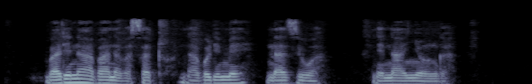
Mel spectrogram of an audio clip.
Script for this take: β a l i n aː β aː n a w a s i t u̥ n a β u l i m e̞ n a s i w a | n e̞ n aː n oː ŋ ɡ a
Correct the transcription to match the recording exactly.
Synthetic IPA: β a l i n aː β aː n a β a s a t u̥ n a β u l i m e̞ n a z i w a | n e̞ n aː ɲ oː ŋ ɡ a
